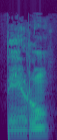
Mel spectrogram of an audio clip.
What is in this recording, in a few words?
"peruñ", apatani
